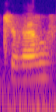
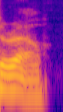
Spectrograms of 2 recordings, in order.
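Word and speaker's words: Durell: Welcome to Durrel Software.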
